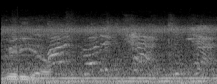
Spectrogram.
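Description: Young children's voices chattering and calling out, with rising squeal-like calls about half a second in, over a steady hum.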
